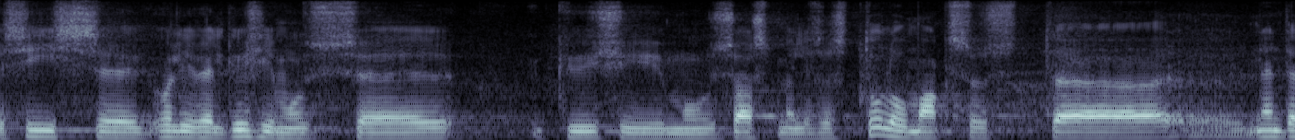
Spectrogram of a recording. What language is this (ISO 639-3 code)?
est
